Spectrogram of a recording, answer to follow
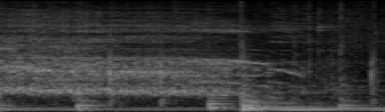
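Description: A single long animal call, held for almost two seconds and falling in pitch as it ends, over background music.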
